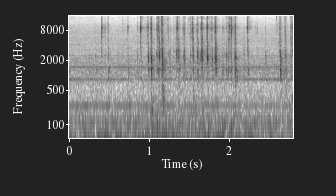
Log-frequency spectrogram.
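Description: Rapid typing on a computer keyboard during a game session, a dense stream of close clicking keystrokes over a steady background hum, with no speech.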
